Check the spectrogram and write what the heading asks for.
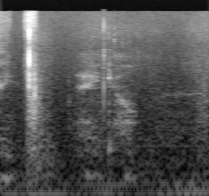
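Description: A single sharp crack from a chiropractic neck adjustment, the cervical joints popping as the head is manipulated, followed by faint whispering.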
